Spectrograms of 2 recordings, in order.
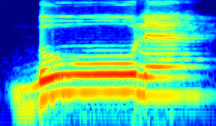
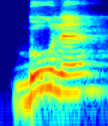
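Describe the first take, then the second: First: The first vowel is held long. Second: The first vowel is short and quick.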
